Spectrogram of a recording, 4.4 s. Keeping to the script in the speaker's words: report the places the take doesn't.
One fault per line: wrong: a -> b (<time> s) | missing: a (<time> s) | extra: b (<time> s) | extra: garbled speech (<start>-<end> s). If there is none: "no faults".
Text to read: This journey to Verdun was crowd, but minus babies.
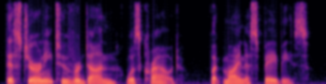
no faults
